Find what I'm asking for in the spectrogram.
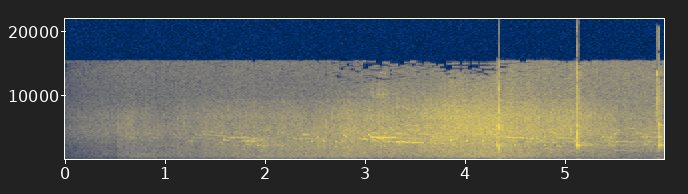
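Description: Ocean waves wash in as a broad, hissing roar that swells steadily louder, with a few sharp splashes near the end and faint thin cries above the surf.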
